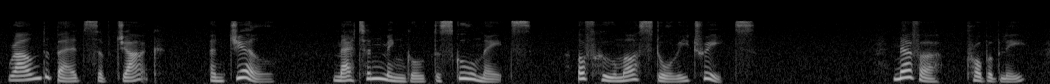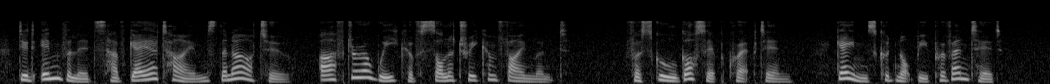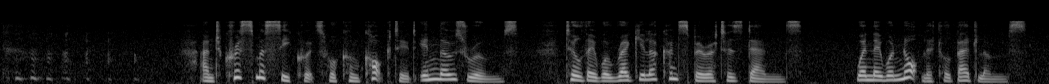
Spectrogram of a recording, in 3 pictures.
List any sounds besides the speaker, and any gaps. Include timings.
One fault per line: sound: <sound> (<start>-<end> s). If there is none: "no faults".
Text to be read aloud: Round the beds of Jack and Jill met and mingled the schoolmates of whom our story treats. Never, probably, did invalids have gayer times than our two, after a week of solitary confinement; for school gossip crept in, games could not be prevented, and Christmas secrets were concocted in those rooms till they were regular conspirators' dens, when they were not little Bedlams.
sound: laugh (21.0-22.6 s)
